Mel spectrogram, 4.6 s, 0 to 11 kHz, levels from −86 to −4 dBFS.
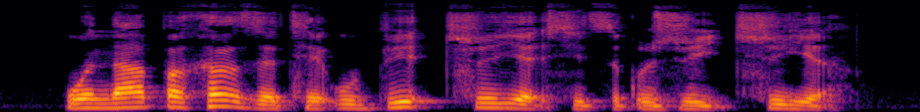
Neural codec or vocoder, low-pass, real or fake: vocoder, 24 kHz, 100 mel bands, Vocos; 9.9 kHz; fake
